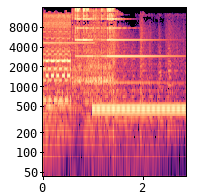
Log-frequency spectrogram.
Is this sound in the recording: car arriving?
no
